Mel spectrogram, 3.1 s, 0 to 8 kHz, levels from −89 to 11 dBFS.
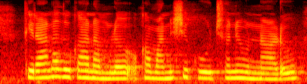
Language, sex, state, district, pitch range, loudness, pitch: Telugu, female, Telangana, Komaram Bheem, 210-240 Hz, -14 LUFS, 220 Hz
